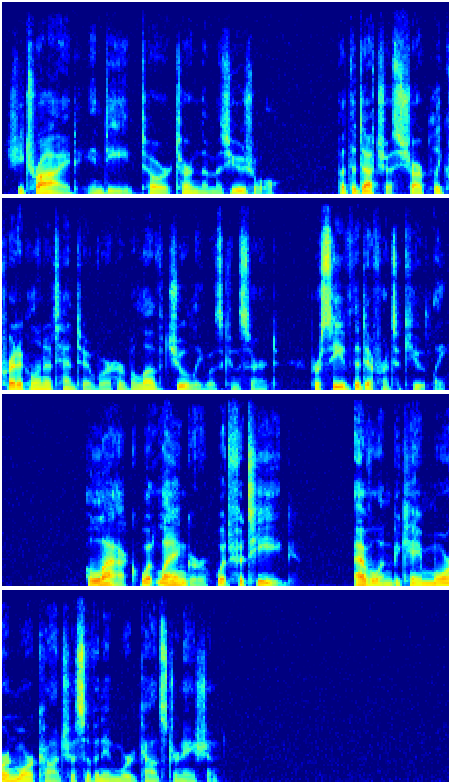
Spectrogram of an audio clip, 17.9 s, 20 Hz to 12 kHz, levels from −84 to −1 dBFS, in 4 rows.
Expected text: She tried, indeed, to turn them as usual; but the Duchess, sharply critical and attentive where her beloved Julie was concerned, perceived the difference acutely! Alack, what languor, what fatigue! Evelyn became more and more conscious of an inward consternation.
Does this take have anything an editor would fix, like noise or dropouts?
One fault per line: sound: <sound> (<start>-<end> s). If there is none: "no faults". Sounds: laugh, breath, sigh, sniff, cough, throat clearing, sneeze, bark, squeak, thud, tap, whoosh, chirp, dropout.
no faults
